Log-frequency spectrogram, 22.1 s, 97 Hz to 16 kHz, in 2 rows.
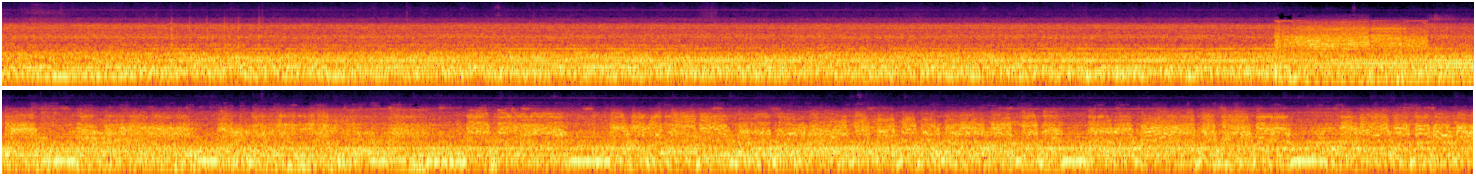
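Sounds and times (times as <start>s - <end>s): loud drone with low tones: 0.0s - 22.0s
harsh high noise: 9.5s - 22.0s.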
